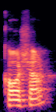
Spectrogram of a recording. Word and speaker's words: Kochar: Kochar? That's correct.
